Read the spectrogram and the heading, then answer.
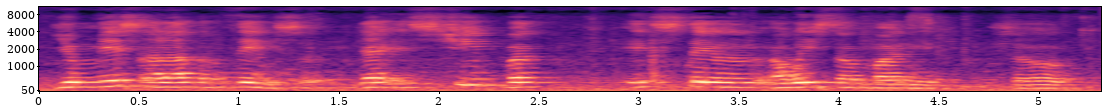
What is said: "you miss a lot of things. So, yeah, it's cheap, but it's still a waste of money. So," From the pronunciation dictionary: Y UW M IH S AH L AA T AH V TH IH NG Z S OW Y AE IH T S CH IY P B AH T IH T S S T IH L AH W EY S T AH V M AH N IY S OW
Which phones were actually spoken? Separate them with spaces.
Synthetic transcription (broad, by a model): Y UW M IH S AH L AA T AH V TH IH NG S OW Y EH IH T S CH IY P B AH T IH T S S T IH L AH W EY S T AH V M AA N IY S OW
